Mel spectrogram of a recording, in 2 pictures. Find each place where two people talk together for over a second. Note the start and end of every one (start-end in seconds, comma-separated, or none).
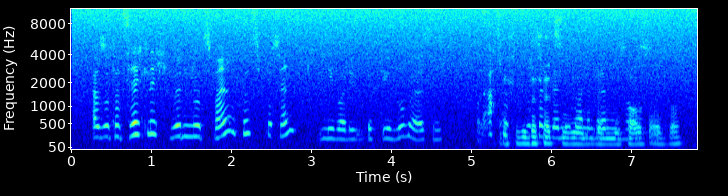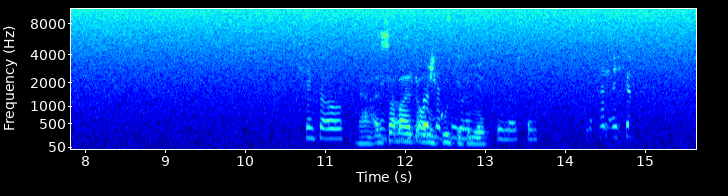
5.3-7.2, 11.7-12.9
